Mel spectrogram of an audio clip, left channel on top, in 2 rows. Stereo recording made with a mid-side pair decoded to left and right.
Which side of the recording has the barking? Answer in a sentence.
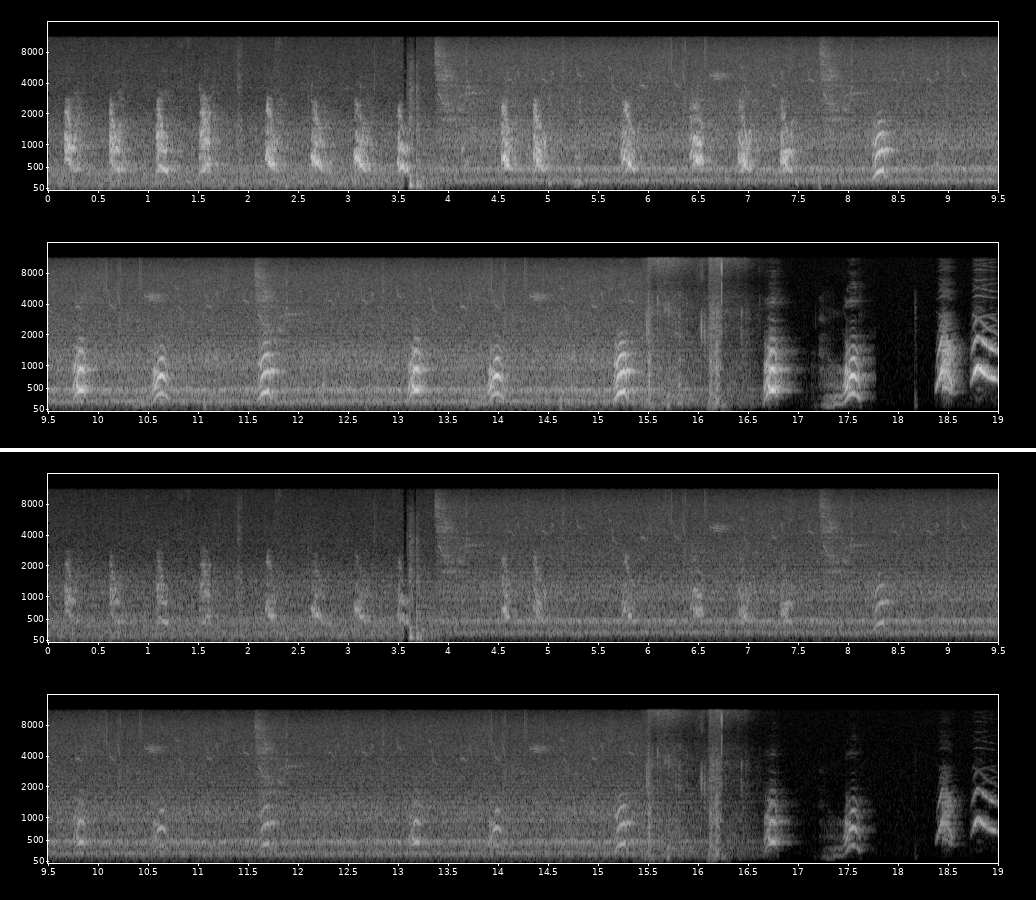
You can hear the barking on the left.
